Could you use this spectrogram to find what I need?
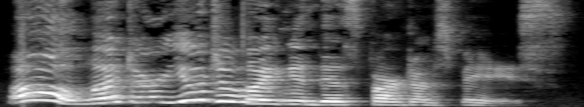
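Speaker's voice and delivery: smiling ant pretending not to know a thing; feigned innocence. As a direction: play dumb, all sweetness. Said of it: "feigned innocence".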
